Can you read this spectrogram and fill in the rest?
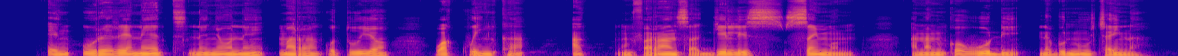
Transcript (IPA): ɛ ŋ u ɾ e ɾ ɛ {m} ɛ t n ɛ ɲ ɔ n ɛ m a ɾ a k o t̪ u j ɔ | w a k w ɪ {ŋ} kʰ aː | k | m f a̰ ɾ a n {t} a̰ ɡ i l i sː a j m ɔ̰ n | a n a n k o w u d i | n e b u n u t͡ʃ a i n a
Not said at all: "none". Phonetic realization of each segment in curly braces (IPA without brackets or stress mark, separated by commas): n, ŋ, s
